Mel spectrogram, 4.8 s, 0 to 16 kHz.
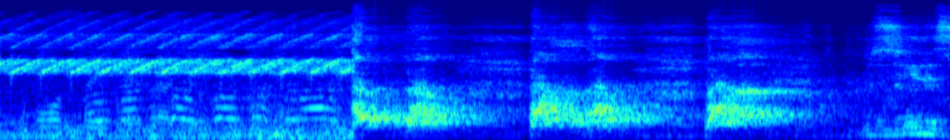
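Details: Dog barking at a Los Angeles animal shelter housing about 100 animals; after a wailing siren-like tone cuts off, three sharp barks come roughly a second apart, with a fainter fourth at the end.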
